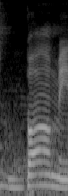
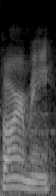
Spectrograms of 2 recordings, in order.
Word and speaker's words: barmy: with the bizarre pronunciations i always thought it was balmy not barmy shows what i know it could be balmy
